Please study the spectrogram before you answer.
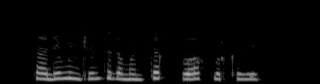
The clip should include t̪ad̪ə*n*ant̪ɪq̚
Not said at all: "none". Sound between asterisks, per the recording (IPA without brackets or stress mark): m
